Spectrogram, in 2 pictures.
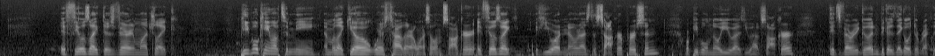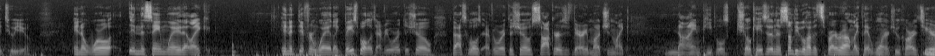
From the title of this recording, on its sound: Live From The Dallas Card Show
